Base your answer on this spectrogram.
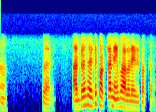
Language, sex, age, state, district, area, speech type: Telugu, female, 45-60, Telangana, Karimnagar, urban, conversation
